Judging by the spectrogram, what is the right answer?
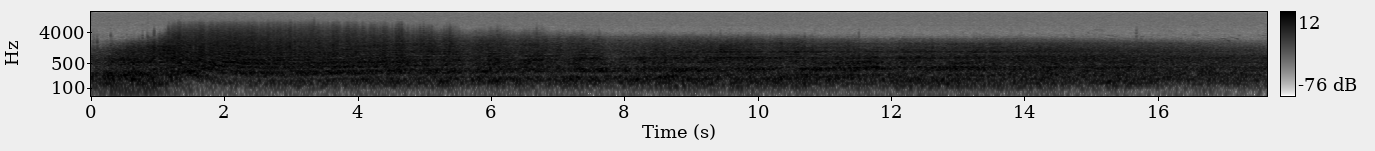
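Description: Jet noise from a B-1B Lancer's four General Electric F101 afterburning turbofans as the bomber climbs away, loud and starting about a second in. The hissing top end fades after a few seconds, leaving a steady rumble with a slow phasing sweep through it as the aircraft recedes.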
